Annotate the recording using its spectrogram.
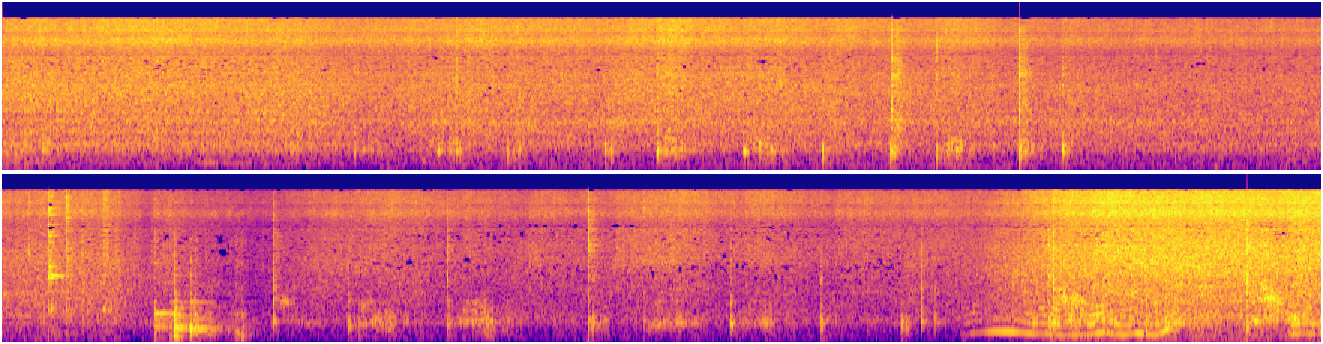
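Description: Vegetable stems and meat stir-frying in a wok: steady sizzling with the clicks and scrapes of a spatula against the pan. The sizzling drops quieter about halfway through, then surges loud again a few seconds before the end.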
